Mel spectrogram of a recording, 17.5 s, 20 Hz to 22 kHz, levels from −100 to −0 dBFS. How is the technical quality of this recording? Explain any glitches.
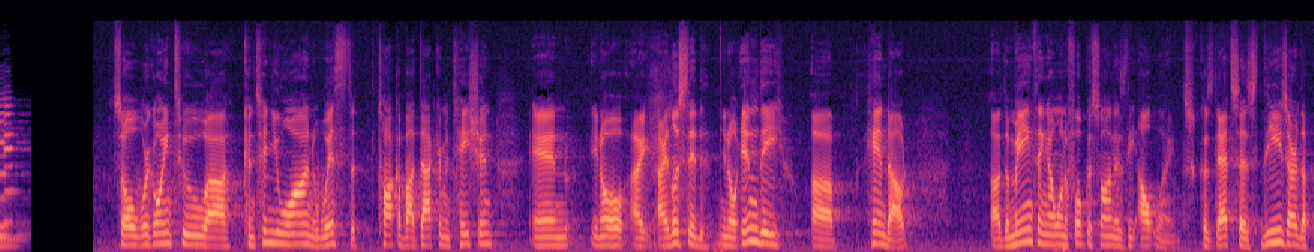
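No glitches are audible.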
